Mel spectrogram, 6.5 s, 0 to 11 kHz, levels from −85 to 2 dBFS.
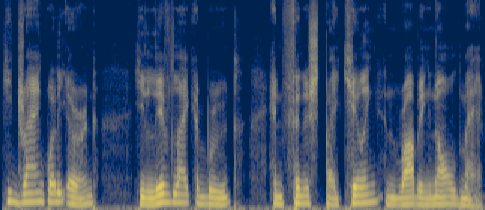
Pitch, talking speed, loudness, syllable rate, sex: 115 Hz, 175 wpm, -18 LUFS, 4.9 syllables/s, male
